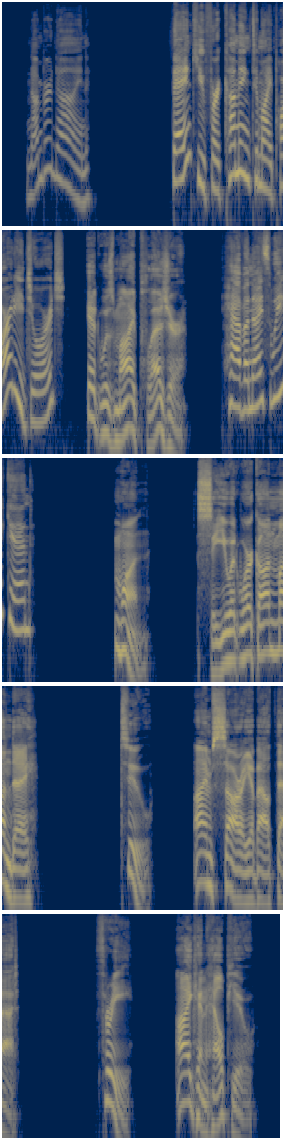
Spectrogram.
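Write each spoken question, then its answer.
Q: Have a nice weekend.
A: 1: See you at work on Monday.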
